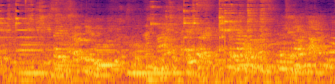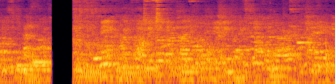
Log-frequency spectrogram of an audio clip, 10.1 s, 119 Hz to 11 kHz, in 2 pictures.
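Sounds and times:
cutlery clinking on plates: 0.0 - 0.9, 2.2 - 4.3, 7.1 - 7.8
chatter of diners: 0.0 - 10.0.

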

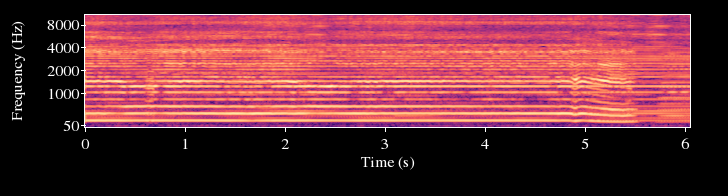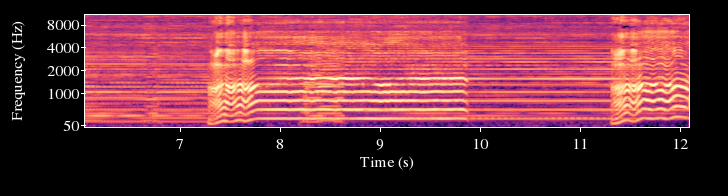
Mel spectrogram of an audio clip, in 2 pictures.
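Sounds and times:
man singing long note: 0.0 - 6.4, 7.3 - 10.1.

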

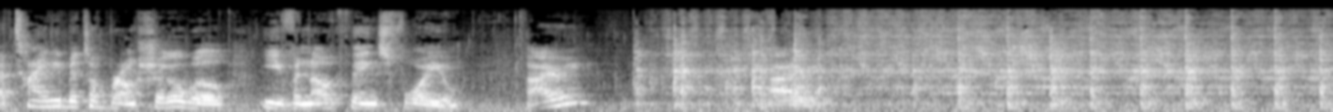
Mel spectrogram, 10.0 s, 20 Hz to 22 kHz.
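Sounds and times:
pan knocking on stove grate: 4.8 - 10.0.

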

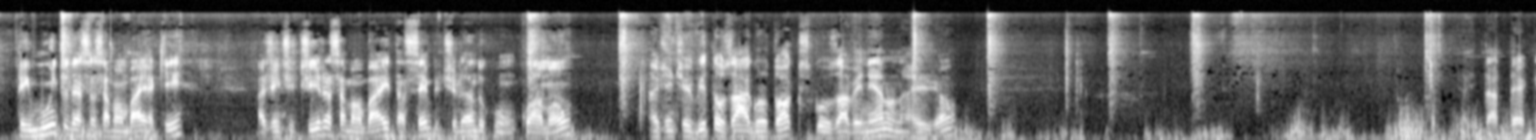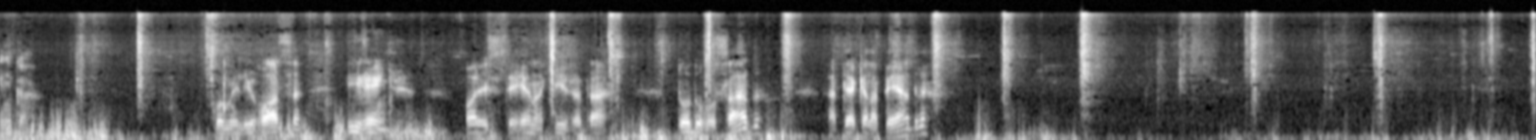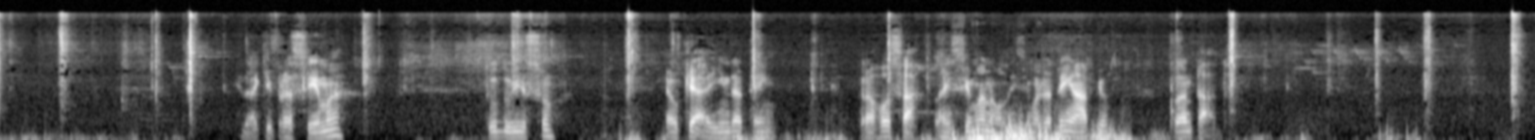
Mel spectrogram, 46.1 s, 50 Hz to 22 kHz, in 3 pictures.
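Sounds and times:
machete chopping through brush: 6.2 - 6.8, 9.1 - 11.3, 11.9 - 12.8, 14.2 - 14.6, 16.0 - 17.8, 24.7 - 31.6, 34.3 - 34.6, 45.8 - 46.0.

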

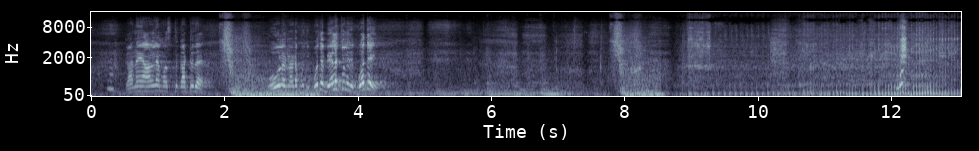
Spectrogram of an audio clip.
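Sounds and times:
engine-like puttering: 7.0 - 13.0.

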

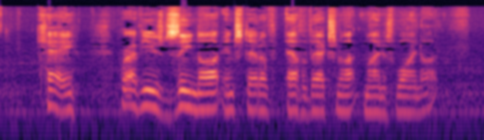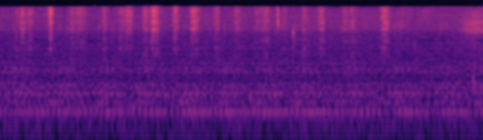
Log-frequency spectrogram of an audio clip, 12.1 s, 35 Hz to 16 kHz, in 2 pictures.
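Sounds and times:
steady low hum: 0.0 - 12.0
marker writing on whiteboard: 5.7 - 11.0.

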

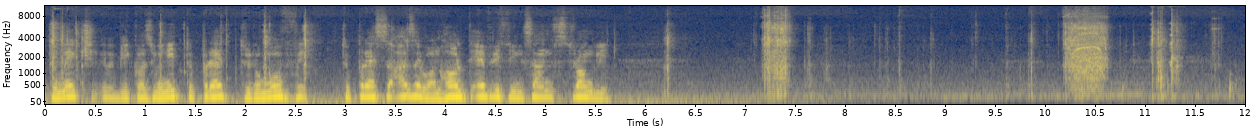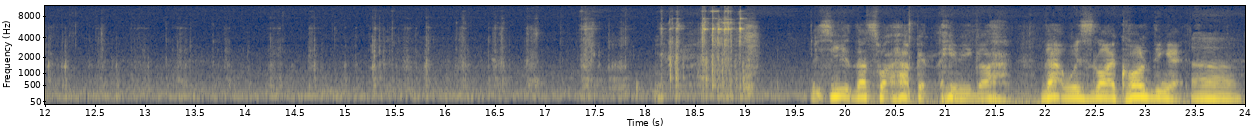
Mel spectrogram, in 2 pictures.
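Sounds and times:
cordless drill spinning: 7.2 - 7.6, 10.2 - 10.8.

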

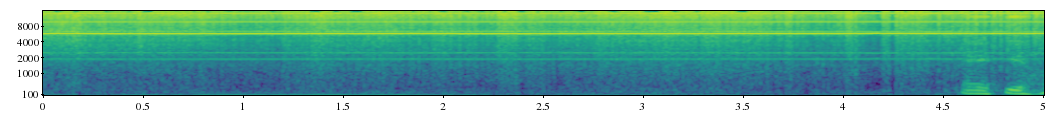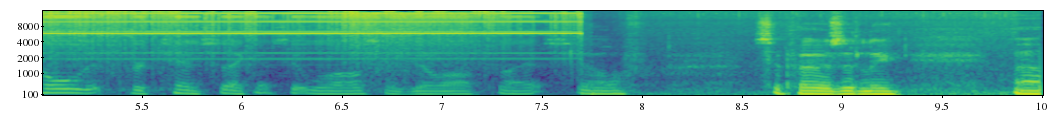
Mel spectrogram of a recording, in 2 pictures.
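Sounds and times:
electric arc lighter whine: 0.0 - 7.8.

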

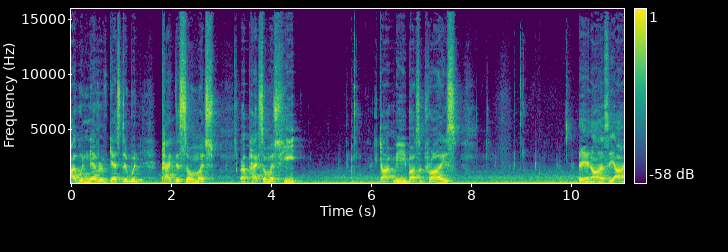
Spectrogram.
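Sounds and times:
steady low hum: 0.0 - 11.0
lip and tongue clicks: 5.3 - 6.2, 8.2 - 10.1.

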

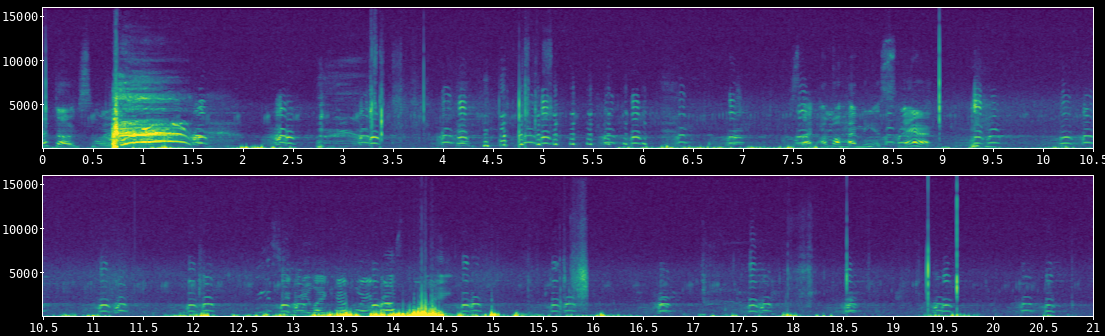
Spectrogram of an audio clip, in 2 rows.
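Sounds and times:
geese honking: 0.6 - 20.8.

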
